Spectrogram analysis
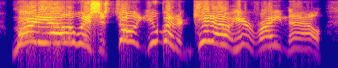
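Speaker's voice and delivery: very high, shrill shouting. Retelling a story scene where the girlfriend yells at marty: imitating the girlfriend yelling. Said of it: "the girlfriend starts yelling at Marty".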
